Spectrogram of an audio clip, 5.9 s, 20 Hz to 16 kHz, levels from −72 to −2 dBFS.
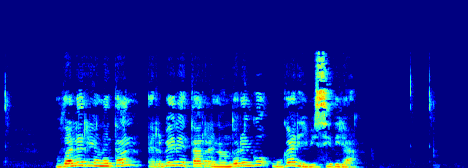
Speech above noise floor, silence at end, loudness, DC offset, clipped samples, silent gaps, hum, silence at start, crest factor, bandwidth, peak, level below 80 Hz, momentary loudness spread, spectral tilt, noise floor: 46 dB; 0.45 s; -21 LUFS; under 0.1%; under 0.1%; none; none; 0.05 s; 20 dB; 11.5 kHz; -2 dBFS; -66 dBFS; 13 LU; -4 dB/octave; -66 dBFS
